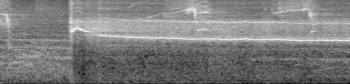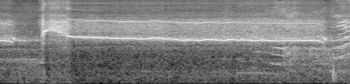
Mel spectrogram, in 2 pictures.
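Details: A captive Red-tailed Hawk at a mall bird show gives two long, high screams, each starting sharply and sliding slowly downward over about two seconds, with faint crowd murmur behind.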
